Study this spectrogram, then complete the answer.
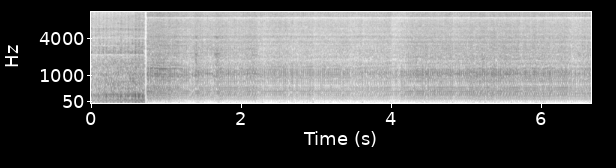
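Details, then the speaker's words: Tecumseh 3.5 HP mower engine, test run after reassembly: high, ragged buzz with beat stumbling about three times a second, hunting instead of holding speed; ran better with intake restricted, owner suspects a missing small gasket. "it ran a little erupted a little better when the input is restricted I don't know what was choking up"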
